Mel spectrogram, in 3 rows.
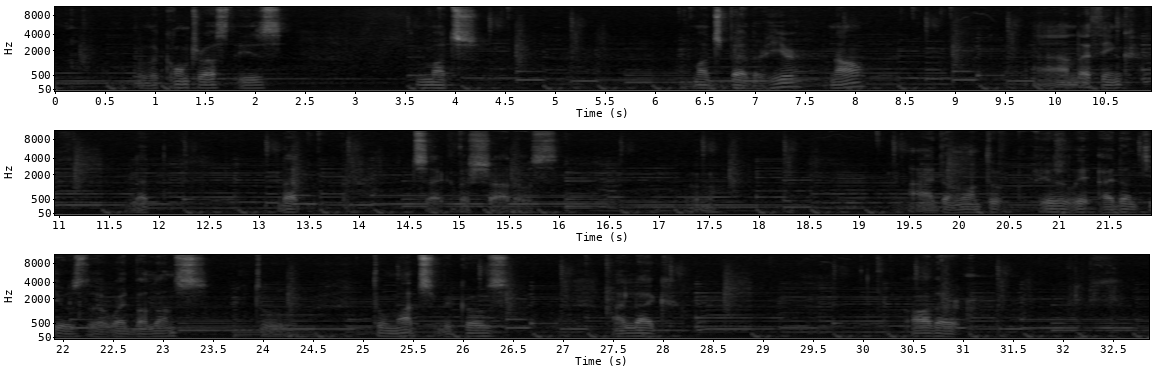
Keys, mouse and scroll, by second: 32.3 ctrl+z.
